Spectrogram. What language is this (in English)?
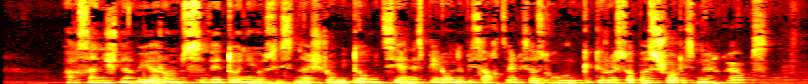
Georgian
